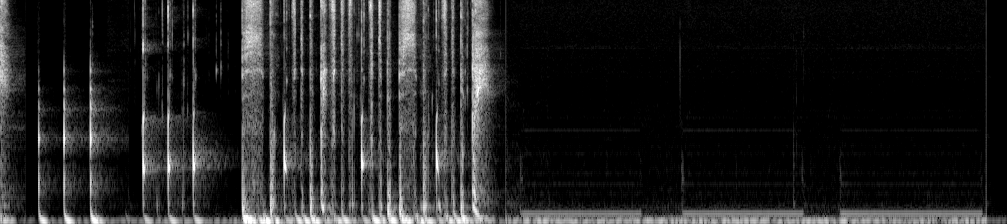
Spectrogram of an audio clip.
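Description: Beatboxed vocal percussion: clicks and a fast run of sharp strokes for about five seconds, then a steady low buzz that sounds three times, each lasting about a second and a half.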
